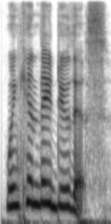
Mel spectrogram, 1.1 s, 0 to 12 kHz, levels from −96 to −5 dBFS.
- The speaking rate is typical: No, fast, 270 wpm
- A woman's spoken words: Yes, female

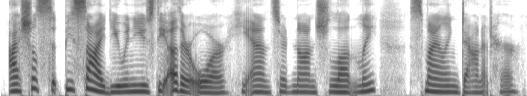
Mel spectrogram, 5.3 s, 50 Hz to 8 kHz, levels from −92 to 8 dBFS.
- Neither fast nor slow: Yes, average, 195 wpm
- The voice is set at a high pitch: Yes, high, 195 Hz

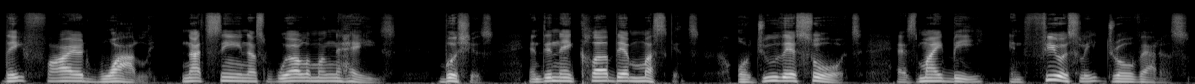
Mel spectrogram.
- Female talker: Yes, female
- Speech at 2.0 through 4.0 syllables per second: Yes, 3.9 syllables/s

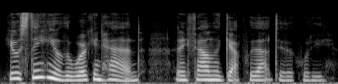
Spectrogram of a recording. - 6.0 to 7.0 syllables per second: Yes, 6.7 syllables/s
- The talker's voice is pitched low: No, high, 215 Hz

